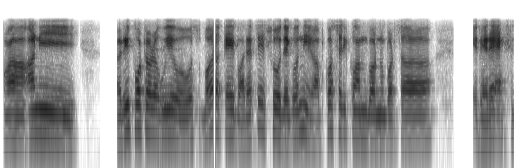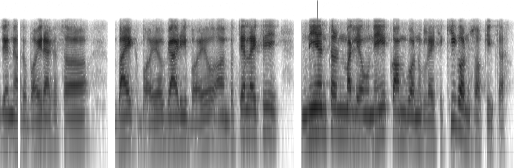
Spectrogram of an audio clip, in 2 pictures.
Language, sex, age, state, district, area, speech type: Nepali, male, 60+, West Bengal, Kalimpong, rural, conversation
